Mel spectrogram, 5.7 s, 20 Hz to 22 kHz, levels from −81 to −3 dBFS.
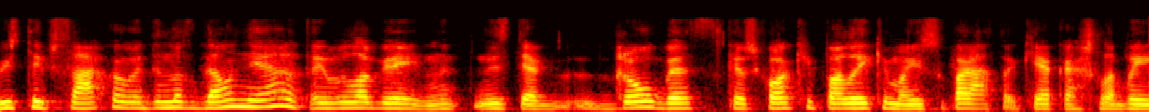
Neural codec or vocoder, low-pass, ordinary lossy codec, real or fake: codec, 16 kHz in and 24 kHz out, 0.8 kbps, FocalCodec, streaming, 65536 codes; 10.8 kHz; AAC, 64 kbps; fake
